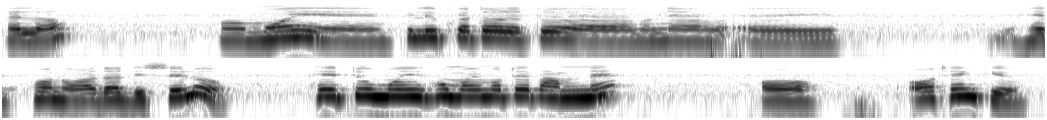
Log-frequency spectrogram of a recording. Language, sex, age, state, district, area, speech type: Assamese, female, 45-60, Assam, Goalpara, urban, spontaneous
